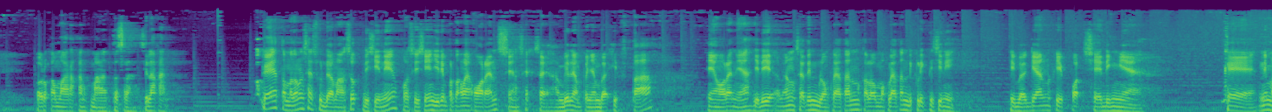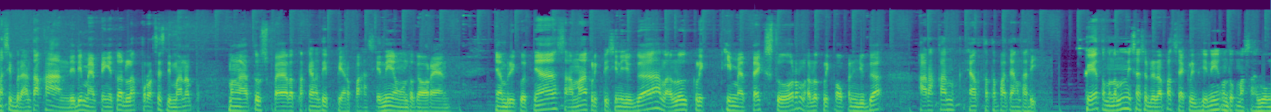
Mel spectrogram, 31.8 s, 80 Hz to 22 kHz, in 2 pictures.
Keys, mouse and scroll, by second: 14.2 click, 20.2 drag, 20.9 drag, 21.4 click, 23.3-25.0 drag, 26.9 click.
